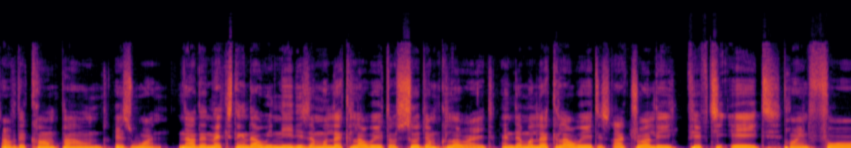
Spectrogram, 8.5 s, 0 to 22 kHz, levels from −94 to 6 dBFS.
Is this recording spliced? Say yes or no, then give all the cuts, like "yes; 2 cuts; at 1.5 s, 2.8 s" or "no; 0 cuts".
yes; 1 cut; at 1.7 s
